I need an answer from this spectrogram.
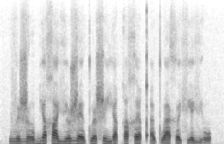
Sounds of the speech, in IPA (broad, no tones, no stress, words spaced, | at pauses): vɪʐɤbʲɛ χavʲo ʐɛtʷa ʂijɪ qɪχi qʼɛtʷaxœ fʲɛvʲo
